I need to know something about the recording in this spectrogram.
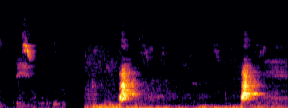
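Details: Leo, a pet German Shepherd, during morning play at home: two loud, separate barks about two and a half seconds apart, with low background rumble between them.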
